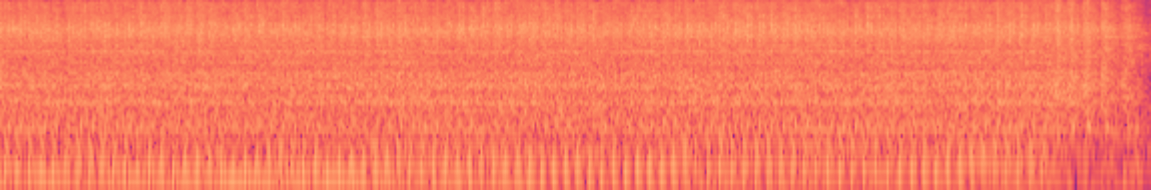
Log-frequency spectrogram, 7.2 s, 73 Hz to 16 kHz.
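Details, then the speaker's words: Husqvarna riding mower about two years old, 18.5 hp Briggs & Stratton Intech single, after camshaft and tappet replacement for broken compression release, test start with choke on: catches and settles into strong steady chug, shuts down cleanly; normal running. "Alright, looks like we are successful. No more bad compression release."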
